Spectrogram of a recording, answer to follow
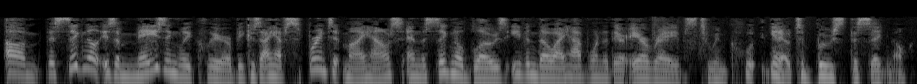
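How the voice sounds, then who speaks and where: A tech talk show co-host explaining things in a chatty, colloquial, conversational way, with a husky, rough-edged voice. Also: mid-range voice, lively intonation, moderate pace, hardly any pauses, darkish tone, a little hiss or hum. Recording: dull, lo-fi audio.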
